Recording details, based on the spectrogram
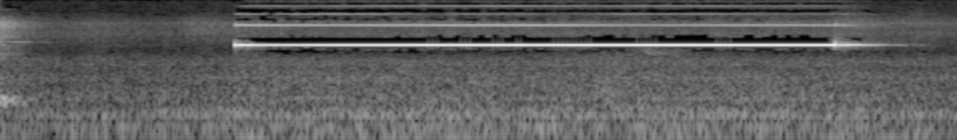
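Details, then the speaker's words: BiPAP machine (Focus model) powered on after connecting the circuit at its side: steady high-pitched electronic tone about three seconds, the start-up self-test beep before programming; device self-test beep. "ao conectar nós vamos programar esse aparelho só nós vamos ligar e ele faz uma auto teste"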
